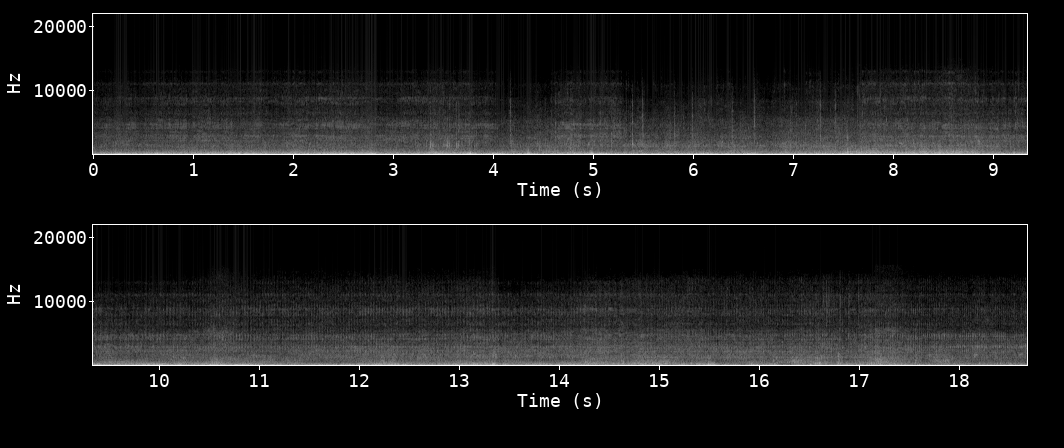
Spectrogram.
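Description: Strong wind buffets a microphone outdoors.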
